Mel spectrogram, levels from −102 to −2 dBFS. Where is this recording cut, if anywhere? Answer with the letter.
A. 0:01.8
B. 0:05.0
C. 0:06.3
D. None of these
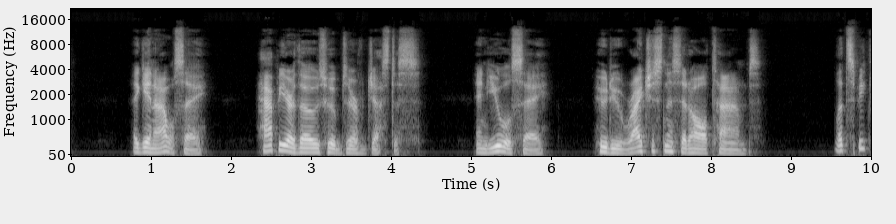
D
